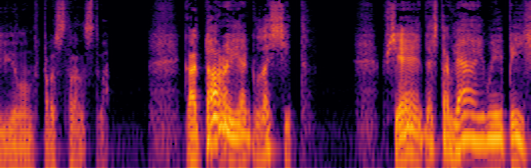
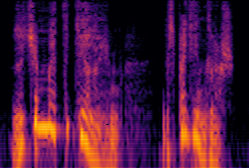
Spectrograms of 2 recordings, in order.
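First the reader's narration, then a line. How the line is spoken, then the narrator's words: Timid question. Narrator (Russian): робко спросил Стэнли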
